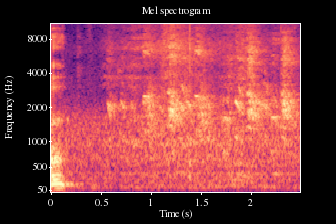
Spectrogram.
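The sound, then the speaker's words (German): Magpies chatter, a string of harsh, rapid calls repeating across the whole moment, with a brief low voice at the very start. “Ja, sind die Vögel da. Das sind Elster, ne?”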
